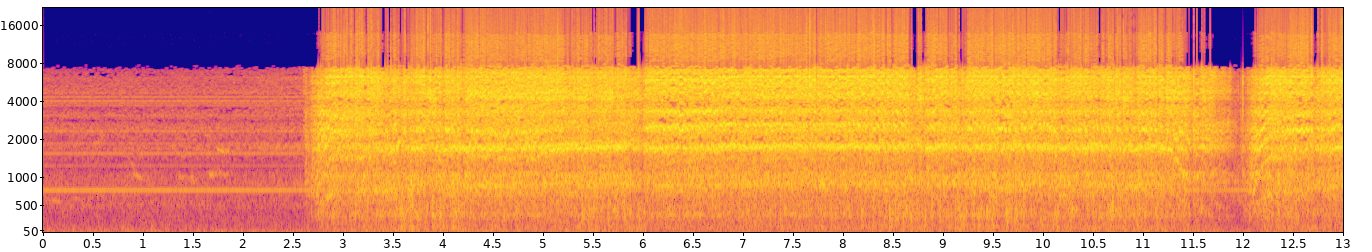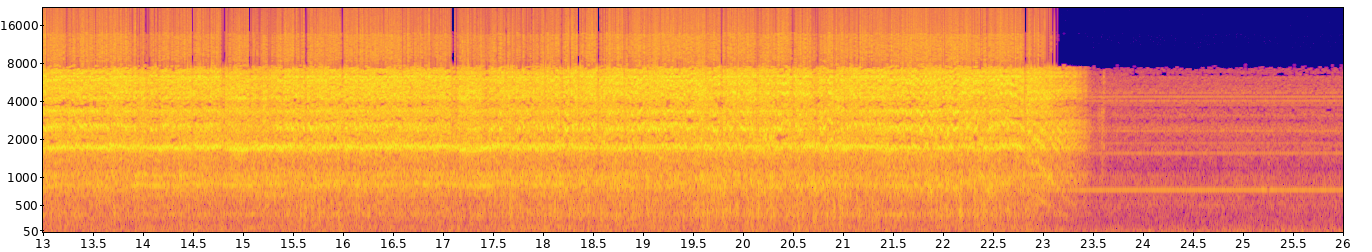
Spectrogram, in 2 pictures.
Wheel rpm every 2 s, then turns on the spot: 0, 90, 220, 230, 240, 190, 180, 230, 230, 230, 230, 140, 0.
none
